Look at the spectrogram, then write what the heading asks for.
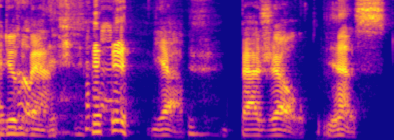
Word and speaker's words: Bajzelle: Bajel. Yes. Which is like bagel, but it's not really.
